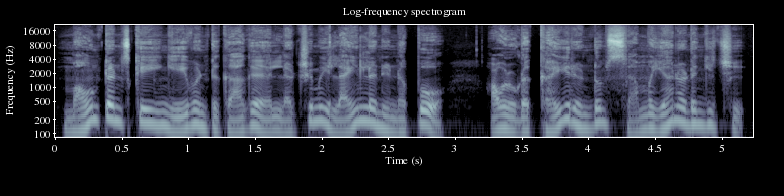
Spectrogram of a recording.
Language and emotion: Tamil, fearful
